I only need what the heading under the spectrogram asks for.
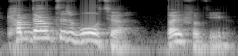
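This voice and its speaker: A man voicing a gracious female lake goddess, soft and calm, in a storybook read-aloud. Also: exaggerated voice. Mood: gentle, commanding. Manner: soft, low and calm, measured.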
